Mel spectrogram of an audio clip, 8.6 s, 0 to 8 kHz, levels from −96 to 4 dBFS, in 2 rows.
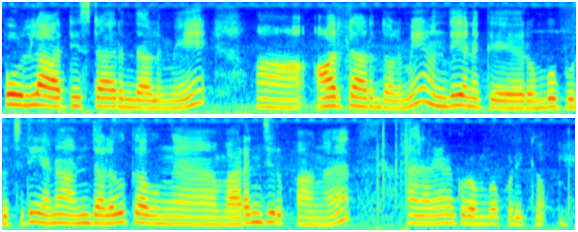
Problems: none marked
